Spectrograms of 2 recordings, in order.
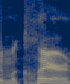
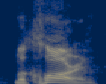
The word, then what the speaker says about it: McLaurin: See, McLaurin, right? McLaurin.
